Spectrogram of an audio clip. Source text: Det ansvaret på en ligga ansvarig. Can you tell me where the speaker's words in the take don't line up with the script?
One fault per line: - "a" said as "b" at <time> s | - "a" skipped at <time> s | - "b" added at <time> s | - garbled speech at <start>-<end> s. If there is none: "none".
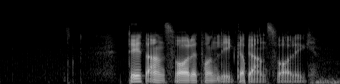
none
